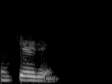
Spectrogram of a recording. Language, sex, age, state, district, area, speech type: Malayalam, female, 45-60, Kerala, Pathanamthitta, rural, conversation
